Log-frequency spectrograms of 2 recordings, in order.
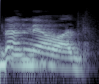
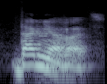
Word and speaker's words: dhanyavad: Dhanyavad. Dhanyavad.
